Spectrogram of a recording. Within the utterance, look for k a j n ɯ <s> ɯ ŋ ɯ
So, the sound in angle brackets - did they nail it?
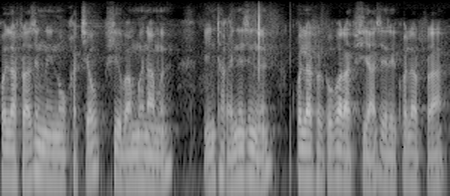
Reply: no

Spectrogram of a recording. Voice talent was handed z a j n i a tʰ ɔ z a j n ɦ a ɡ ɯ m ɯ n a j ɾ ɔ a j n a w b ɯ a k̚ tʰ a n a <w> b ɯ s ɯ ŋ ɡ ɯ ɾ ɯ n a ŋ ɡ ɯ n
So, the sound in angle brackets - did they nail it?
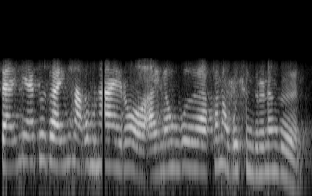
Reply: yes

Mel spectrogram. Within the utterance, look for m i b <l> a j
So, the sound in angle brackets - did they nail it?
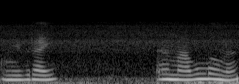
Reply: no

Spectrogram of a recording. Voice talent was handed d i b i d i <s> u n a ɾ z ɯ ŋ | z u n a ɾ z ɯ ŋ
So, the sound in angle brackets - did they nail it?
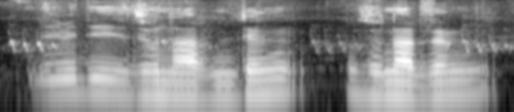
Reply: no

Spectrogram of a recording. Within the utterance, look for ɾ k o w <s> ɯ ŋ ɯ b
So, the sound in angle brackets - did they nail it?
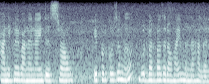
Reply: no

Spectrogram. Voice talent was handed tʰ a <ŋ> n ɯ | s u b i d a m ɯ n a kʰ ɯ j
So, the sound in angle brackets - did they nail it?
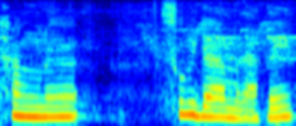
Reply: yes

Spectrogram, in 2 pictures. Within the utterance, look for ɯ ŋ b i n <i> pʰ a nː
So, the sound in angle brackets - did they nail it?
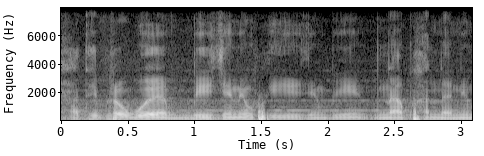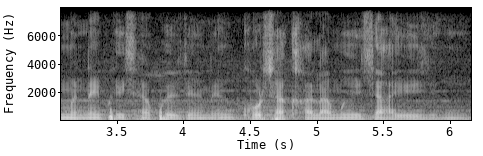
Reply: no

